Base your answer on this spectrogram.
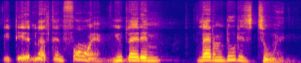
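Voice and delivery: pitched high, pleading; anguished plea to God. Retold or imitated. Grieving father confronts God over his son, high and anguished. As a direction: throw the grief up at God, voice straining high.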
